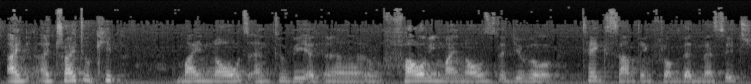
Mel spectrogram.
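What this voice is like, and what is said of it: Strong non-native English accent. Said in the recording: “when I was here for a very short time in the United States, I learned slowly and improve every year ... my pronunciation and my accent, you can get lost very easy”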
